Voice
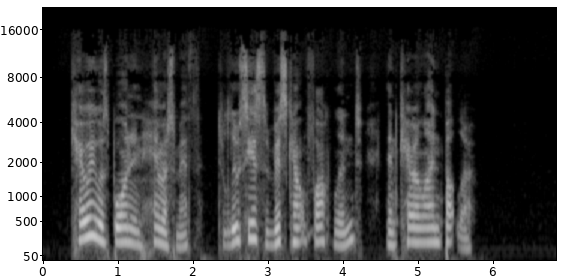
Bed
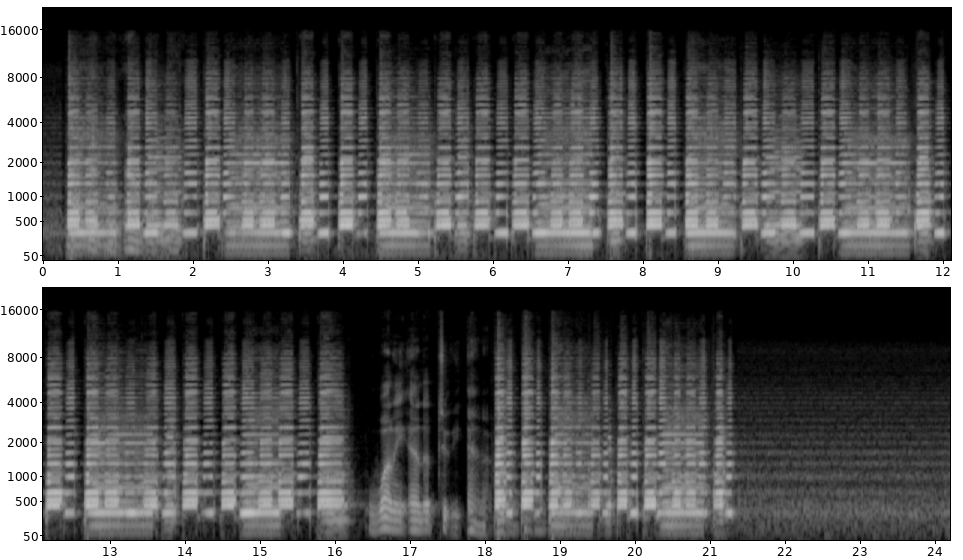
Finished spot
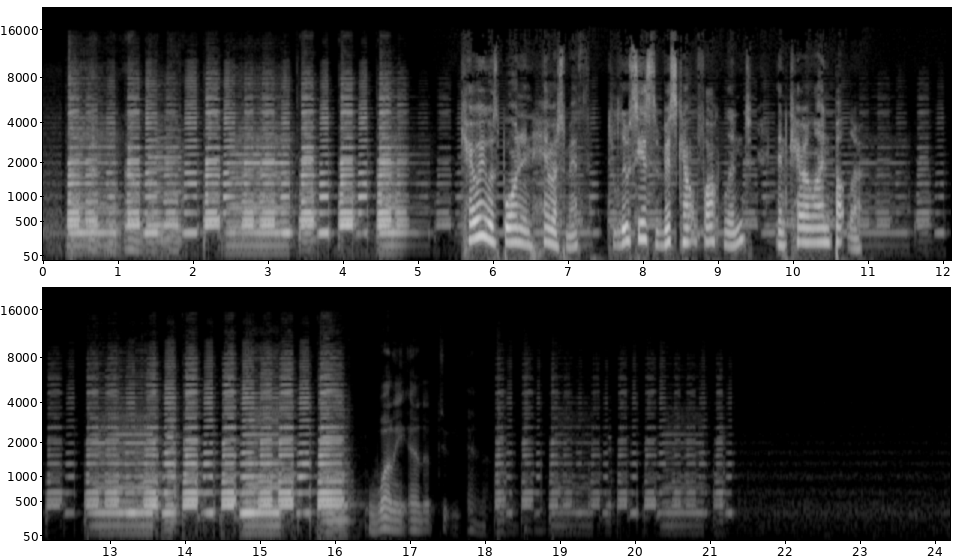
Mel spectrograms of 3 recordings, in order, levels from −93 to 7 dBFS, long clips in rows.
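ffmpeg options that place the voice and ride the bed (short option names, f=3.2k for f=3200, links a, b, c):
-filter_complex "[0:a]adelay=5200,volume=1.5dB[a];[1:a]volume=18dB,afade=t=out:st=4.65:d=0.23:silence=0.0891251,afade=t=in:st=12.6:d=0.94:silence=0.112202,afade=t=out:st=16.13:d=1.22:silence=0.0794328[b];[a][b]amix=inputs=2:normalize=0"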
